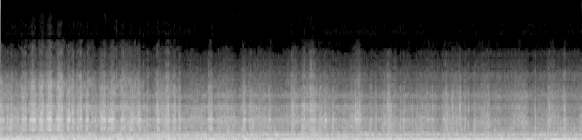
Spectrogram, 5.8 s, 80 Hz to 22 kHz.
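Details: Lectric XP 2.0 e-bike: loud steady whine at one pitch over a rough rattling background; an abnormal noise, cause unknown.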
